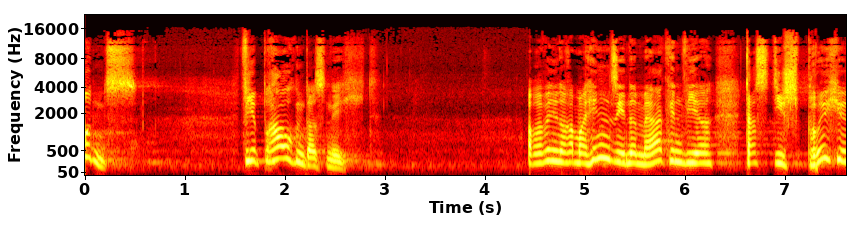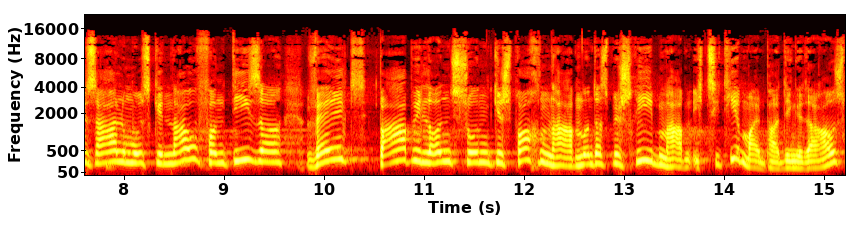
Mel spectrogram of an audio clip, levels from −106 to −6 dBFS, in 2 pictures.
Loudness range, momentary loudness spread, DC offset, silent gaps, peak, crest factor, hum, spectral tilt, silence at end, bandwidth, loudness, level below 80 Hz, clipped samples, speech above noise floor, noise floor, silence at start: 5 LU; 5 LU; under 0.1%; none; 0 dBFS; 22 dB; none; -3 dB/octave; 0 s; 16 kHz; -22 LUFS; -74 dBFS; under 0.1%; 37 dB; -60 dBFS; 0 s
